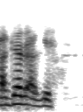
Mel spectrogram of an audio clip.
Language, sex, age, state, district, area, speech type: Manipuri, female, 60+, Manipur, Imphal East, rural, conversation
